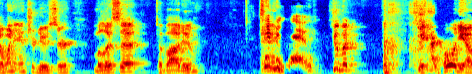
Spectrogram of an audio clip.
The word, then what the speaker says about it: Thibodeaux: So I'm Melissa Thibodeaux. The H is silent.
